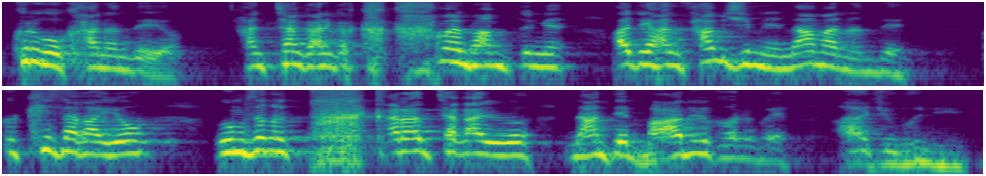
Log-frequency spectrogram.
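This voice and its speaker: Gravelly-voiced woman in her eighties preaching. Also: on the high side, expressive, brisk. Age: 80s. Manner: blunt, rough-spoken storytelling; dramatic, acts out scenes loudly. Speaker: missionary preacher. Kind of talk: testimony sermon.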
